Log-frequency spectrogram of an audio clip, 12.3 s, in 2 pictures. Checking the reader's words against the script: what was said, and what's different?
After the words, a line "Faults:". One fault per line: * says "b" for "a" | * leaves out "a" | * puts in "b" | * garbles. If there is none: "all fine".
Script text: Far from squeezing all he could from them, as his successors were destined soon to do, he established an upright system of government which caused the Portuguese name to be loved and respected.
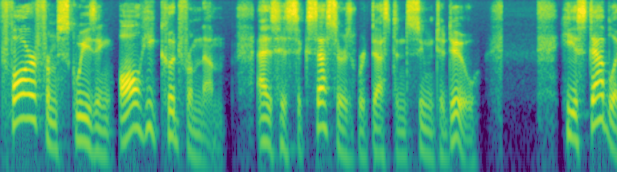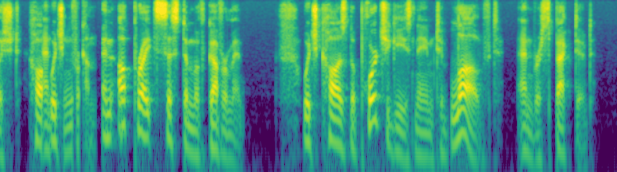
Far from squeezing all he could from them, as his successors were destined soon to do, he established [garbled] an upright system of government which caused the Portuguese name to loved and respected.
Faults:
* garbles
* leaves out "be"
